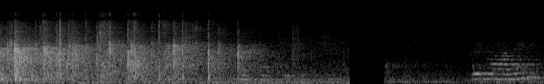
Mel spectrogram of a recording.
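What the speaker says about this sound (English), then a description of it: "Please welcome Manshika and Deepika with a huge round of applause" An audience at a student debate competition claps to welcome two debaters, the applause fading over about three seconds, then a short pause and a single voice beginning to speak.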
